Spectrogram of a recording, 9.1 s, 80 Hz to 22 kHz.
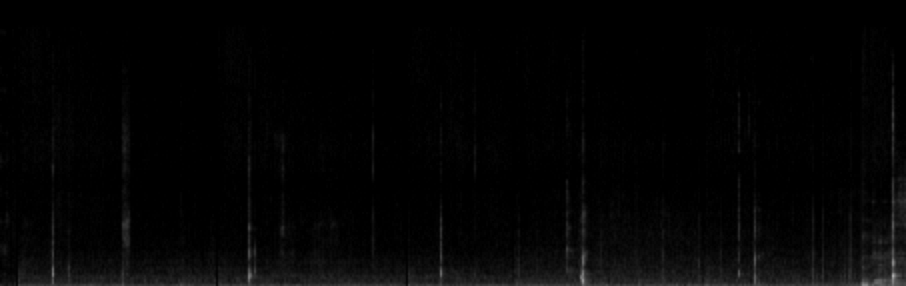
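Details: Newborn (0–2 months) with hiccups: soft, quick hiccups about 19 a minute at uneven intervals, in a quiet room.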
